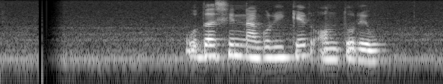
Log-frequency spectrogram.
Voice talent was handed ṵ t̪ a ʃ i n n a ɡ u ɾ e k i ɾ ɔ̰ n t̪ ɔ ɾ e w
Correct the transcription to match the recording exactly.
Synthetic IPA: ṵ d̪ a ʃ i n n a ɡ o ɾ i k e ɾ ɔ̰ n t̪ o ɾ e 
